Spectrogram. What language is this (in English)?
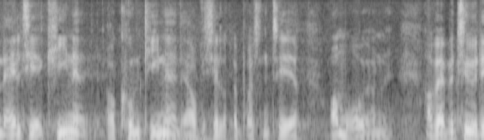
Danish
